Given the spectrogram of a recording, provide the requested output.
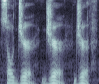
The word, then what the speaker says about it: soldier: Soldier, usually we've seen it with the pronunciation. It's with J or with a G letter, but with the sound soldier, that sound j, it's right there because we don't say soldier, soldier. It's a French-based pronunciation, as I recall, but it is there.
